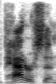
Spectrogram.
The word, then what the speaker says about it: Petterson: Yeah, it looks like Peterson, but they actually say Patterson because it's Petterson.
